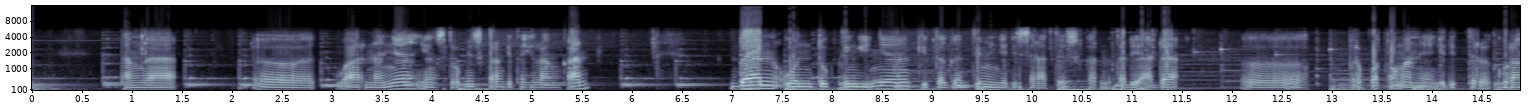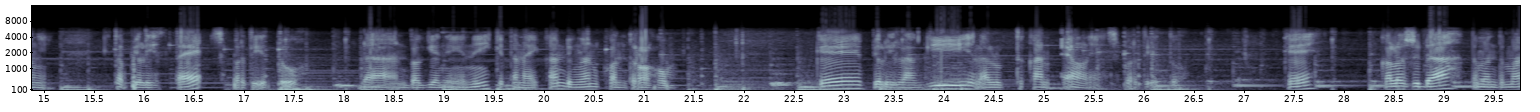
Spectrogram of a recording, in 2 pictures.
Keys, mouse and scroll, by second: 1.0 right click, 4.0 click, 5.1 ctrl+scroll down 1, 7.6 ctrl+g, 8.9 click, 10.1 typing, 11.1 Return, 14.0 shift+click, 17.3 click, 21.0 Home, 23.5 shift+click, 26.5 click, 27.0-27.4 scroll up 1, 27.4 typing, 27.8-29.7 drag.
